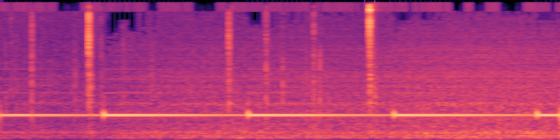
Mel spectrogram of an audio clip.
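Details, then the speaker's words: Lincoln heater blower fan after replacing the failed blower motor with a new one; steady even hum on low speed with faint tick about once a second; normal blower operation. "So, now we're going to put this on panel. This is low. I can already hear the fan."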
